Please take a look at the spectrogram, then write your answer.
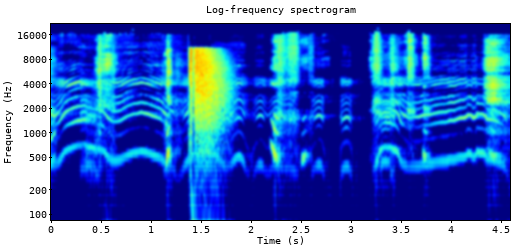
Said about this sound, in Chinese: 这一鞭子啊，让我看看你的屁股翘不翘。哎，你别乱动啊，都抽到你的大腿了。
